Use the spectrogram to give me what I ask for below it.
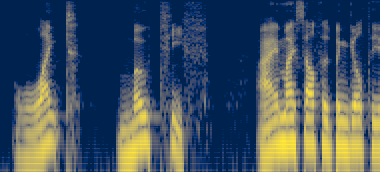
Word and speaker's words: leitmotif: we're going to look at the difference between light motif theme and motif let's get started just a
